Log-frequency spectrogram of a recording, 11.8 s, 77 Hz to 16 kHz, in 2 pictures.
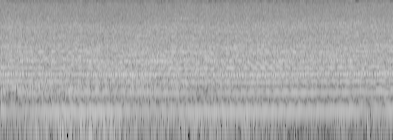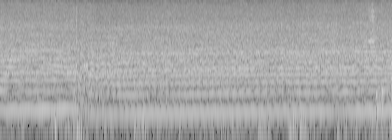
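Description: A Ginetta G40 Junior race car engine in Project Cars 2 holds a steady, loud, buzzing drone at near-constant revs, with a brief lift and a small dip in pitch partway through, close and uninterrupted.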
